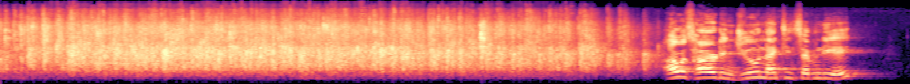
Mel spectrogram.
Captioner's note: applause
